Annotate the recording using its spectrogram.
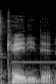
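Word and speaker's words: katydid: where it turns out it's Katie did as in did Katie do it yes Katie did I'm gonna mispronounce it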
